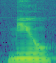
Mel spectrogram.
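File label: "miu", pinyin voice, Mandarin Chinese, first tone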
